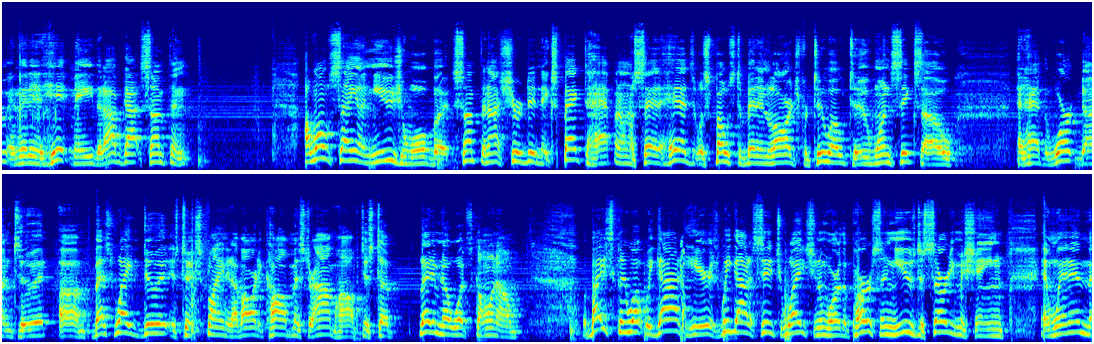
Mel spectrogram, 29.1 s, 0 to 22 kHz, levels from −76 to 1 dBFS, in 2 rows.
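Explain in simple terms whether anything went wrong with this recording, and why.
Repeated frames at 23.58 s: a 26 ms chunk of audio, about one compressed frame, plays twice, giving a tiny stutter and adding 26 ms.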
